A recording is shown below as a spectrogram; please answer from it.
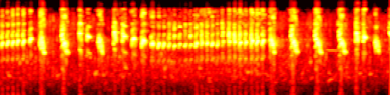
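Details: Small songbird master song for oriental magpie-robins, rough yet melodious: continuous very high twittering with fast chip runs and slurred whistles, busy and unbroken.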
